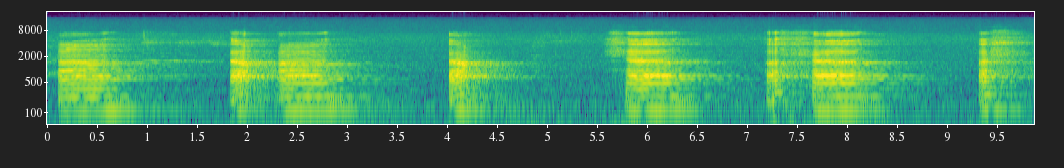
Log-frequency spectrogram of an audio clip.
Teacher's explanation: Wasatul halqi, tenggorokan tengah, yaitu huruf ain dan ha.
